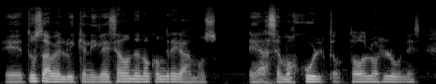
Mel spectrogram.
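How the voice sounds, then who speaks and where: Regular-pitched guy telling his church testimony, earnest, gets preachy, dry sound. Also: level tone, fairly quick, a little mellow, no echo. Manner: earnest, rising into preacher-like emphasis. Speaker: guest giving a testimony. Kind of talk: personal testimony, preaching cadence.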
